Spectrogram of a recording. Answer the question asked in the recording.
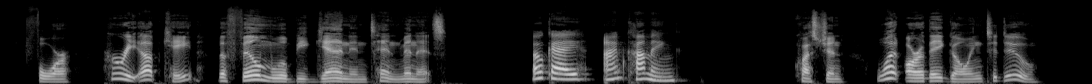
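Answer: See a film.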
